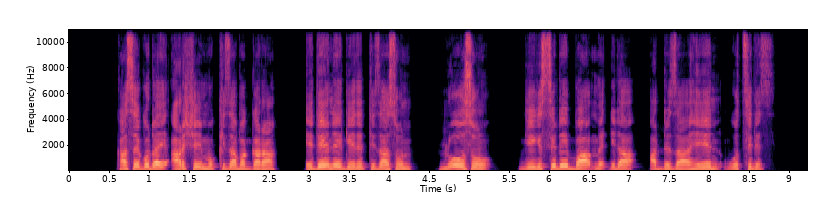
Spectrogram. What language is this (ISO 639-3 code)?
gmv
